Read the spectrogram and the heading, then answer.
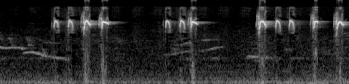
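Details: Begging-type calls of young konin and sogon sunbirds for luring birds: rapid runs of three or four thin high chips, separated by pauses, with faint lower descending whistles from another bird in the background.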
